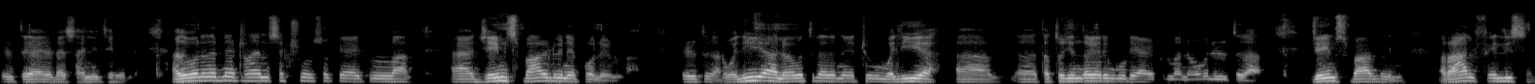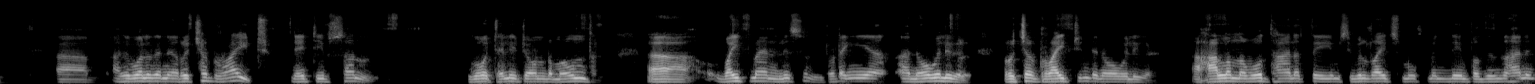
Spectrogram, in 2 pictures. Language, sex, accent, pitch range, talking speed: Malayalam, male, native, 125-150 Hz, 85 wpm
